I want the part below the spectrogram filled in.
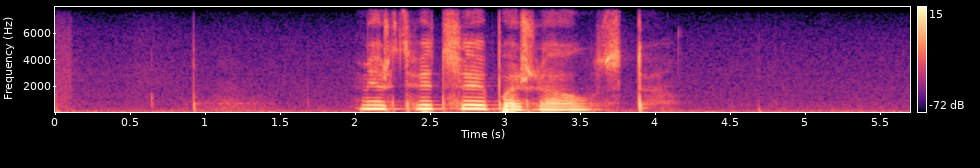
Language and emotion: Russian, sad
